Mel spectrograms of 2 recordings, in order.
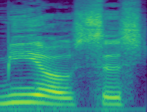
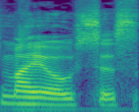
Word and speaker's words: meiosis: and this is where I had in the past been calling it meiosis, just so you can see what that word looks like, but it is meiosis the way it's pronounced.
